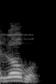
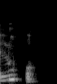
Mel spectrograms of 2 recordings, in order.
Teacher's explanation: en español se mantiene la o en italiano se mantiene la u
